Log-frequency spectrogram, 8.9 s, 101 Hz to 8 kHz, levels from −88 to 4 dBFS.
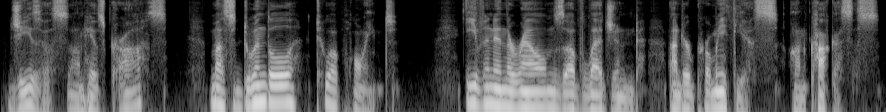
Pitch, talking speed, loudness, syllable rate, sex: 105 Hz, 130 wpm, -20 LUFS, 4.0 syllables/s, male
